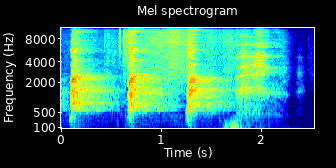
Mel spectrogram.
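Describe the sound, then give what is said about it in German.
A dog barks three times in an even rhythm, each sharp bark fading out, followed by a softer low grumble and a final trailing bark; no talking. “Das ist das verrückt, ist weil durch das, durch das Mikro, ich muss das jetzt mal kurz einmal sagen, mit den Kopfhörern, wenn bei einem von uns bellt, muss man echt, also ich, das Bellen”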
